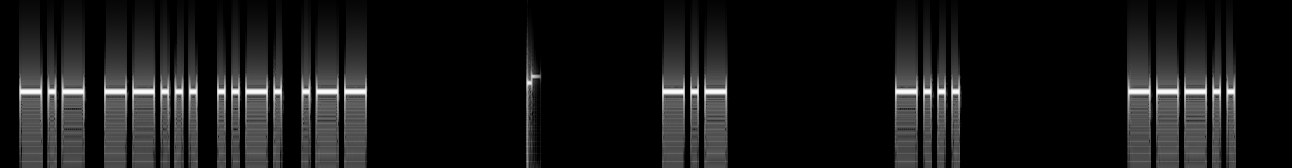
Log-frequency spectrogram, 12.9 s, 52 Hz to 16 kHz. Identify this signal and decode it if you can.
Morse code, heard as a keyed tone, about 17 wpm, spaced as for 8 wpm, 700 Hz. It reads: K7FW KB8
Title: USA Call Signs - 4 Characters - 8x Character Spacing - 17wpm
